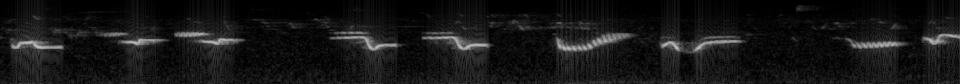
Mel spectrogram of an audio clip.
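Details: Rufous-bellied thrush singing a series of clear whistled phrases, some rising and some falling or looping, in short bursts separated by brief pauses, with no other notable sounds.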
